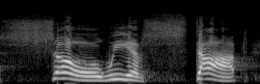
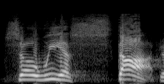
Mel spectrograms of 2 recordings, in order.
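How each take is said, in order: First: So we have stopped drawn out slow and loud; slow emphatic reading. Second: So we have stopped again slow and loud; slow emphatic repeat. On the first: Preacher reading scripture to congregation, very slow and emphatic. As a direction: stretch each word of So we have stopped. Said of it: "everybody say". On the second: Preacher repeating scripture for congregation, slow and emphatic. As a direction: lean hard on So we have stopped. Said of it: "Everybody say". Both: Shown as a demonstration.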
